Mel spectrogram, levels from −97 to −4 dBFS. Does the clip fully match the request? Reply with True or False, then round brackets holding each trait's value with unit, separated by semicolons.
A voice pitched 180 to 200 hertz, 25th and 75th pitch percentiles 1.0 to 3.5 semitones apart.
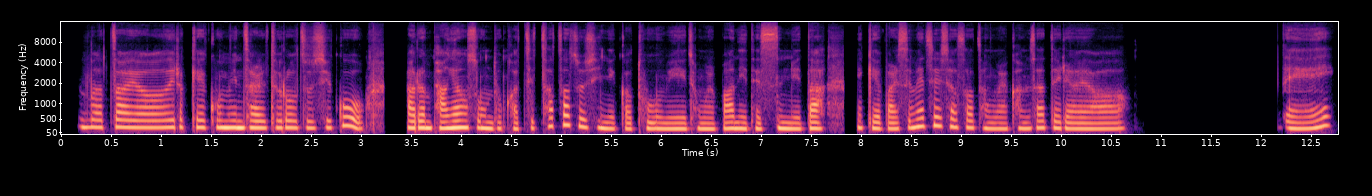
False (210 Hz; 3.0 semitones)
